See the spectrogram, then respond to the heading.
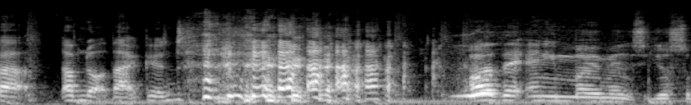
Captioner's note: laugh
